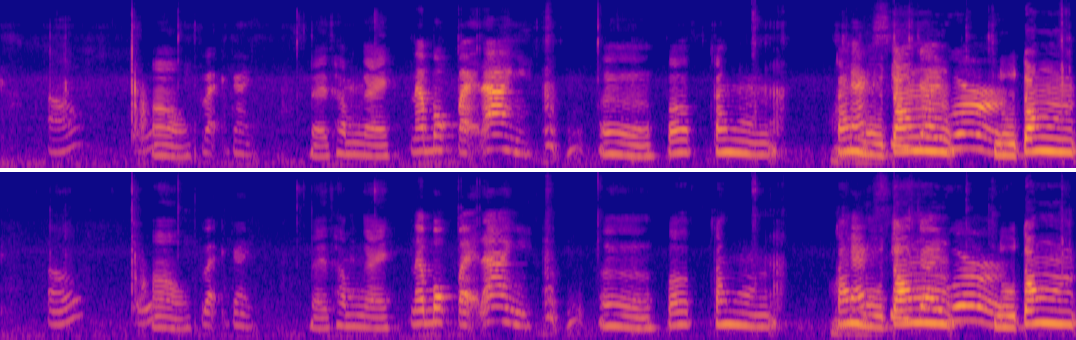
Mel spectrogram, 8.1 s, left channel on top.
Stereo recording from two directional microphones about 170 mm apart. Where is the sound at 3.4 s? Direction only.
55° right (ahead or behind).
